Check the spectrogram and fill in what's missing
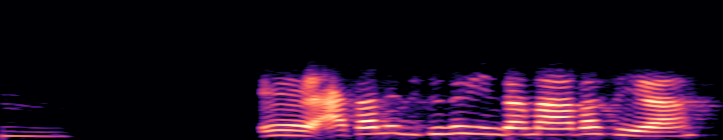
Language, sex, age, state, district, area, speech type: Bodo, other, 30-45, Assam, Kokrajhar, rural, conversation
